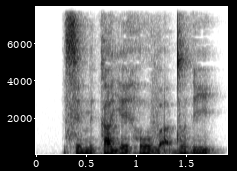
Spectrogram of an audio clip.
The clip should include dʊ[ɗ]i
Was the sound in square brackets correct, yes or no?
yes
